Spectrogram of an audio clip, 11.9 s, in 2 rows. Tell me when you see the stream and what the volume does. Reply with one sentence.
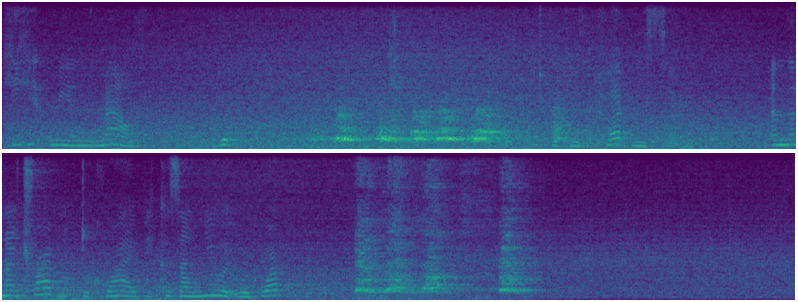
You can hear the stream from 0.0 to 11.8 s, getting quieter.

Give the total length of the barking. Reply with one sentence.
The barking can be heard for 3 seconds in total.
